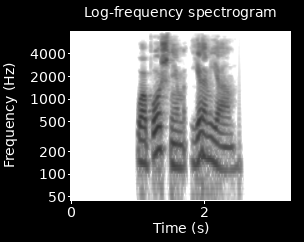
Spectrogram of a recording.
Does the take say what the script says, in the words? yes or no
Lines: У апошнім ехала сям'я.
no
